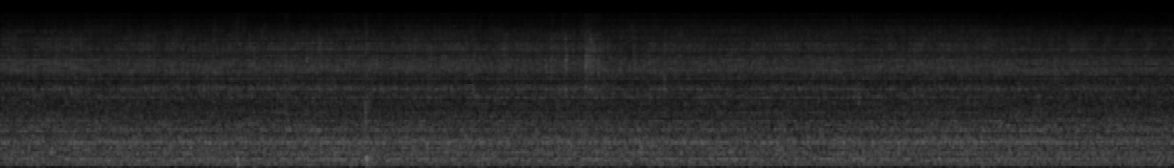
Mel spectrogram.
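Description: Whirlpool Duet front-load washer running a wash cycle, with a steady sound of water moving in the drum. A small tick comes about four and a half seconds in.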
